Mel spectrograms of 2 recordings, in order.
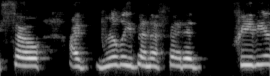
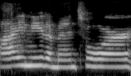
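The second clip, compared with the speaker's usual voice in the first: normal talking voice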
